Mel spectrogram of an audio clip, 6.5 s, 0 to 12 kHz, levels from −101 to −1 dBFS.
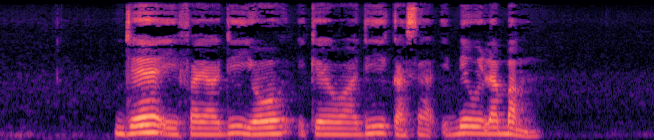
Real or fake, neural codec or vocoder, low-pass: real; none; 10.8 kHz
